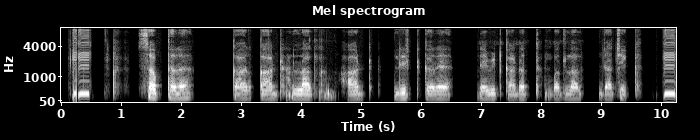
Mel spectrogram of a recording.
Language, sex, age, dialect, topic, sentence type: Magahi, male, 25-30, Northeastern/Surjapuri, banking, statement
